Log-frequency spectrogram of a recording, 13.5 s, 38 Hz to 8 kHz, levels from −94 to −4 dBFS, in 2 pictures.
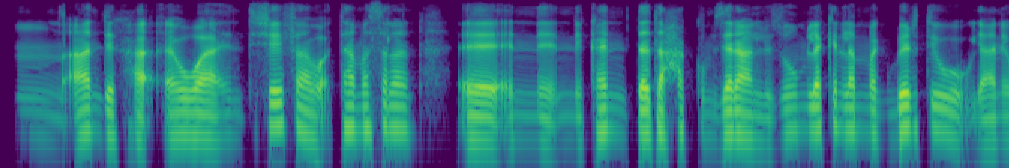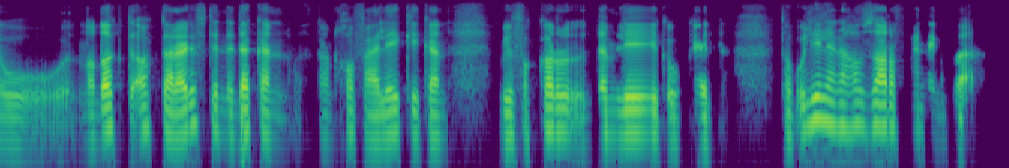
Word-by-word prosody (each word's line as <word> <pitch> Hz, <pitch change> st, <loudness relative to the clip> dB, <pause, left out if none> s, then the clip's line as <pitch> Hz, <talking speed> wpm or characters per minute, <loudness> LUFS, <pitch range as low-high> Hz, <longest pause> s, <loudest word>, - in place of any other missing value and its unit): إمم 115 Hz, -3 st, -17 dB
عندِك 125 Hz, -3 st, +2 dB
حق -, -, 0 dB
هو 115 Hz, +1 st, +3 dB
أنتِ 110 Hz, +1 st, 0 dB
شايفة 150 Hz, -5 st, +1 dB
وقتها 140 Hz, +4 st, -2 dB
مثلًا 135 Hz, 0 st, -3 dB, 0.3 s
آآ 100 Hz, -2 st, +4 dB
إن 100 Hz, -1 st, -9 dB
إن 95 Hz, +1 st, -6 dB
كان 125 Hz, +5 st, -2 dB
ده 120 Hz, -, +8 dB
تحكُّم 115 Hz, -1 st, -2 dB
زيادة 120 Hz, +3 st, +5 dB
عن 110 Hz, -, +2 dB
اللزوم 125 Hz, +8 st, -8 dB
لكن 135 Hz, +2 st, +3 dB
لمّا 130 Hz, -2 st, 0 dB
كبرتِ 135 Hz, +5 st, +1 dB
ويعني 100 Hz, -6 st, -3 dB
و 100 Hz, -, -5 dB, 0.5 s
ونضجتِ -, -, +3 dB
أكتر -, -, +2 dB
عرفتِ -, -, +3 dB
إن -, -, -4 dB
ده -, -, +5 dB
كان -, -, -2 dB, 0.2 s
كان -, -, -11 dB
خوف 120 Hz, -3 st, -6 dB
عليكِ 115 Hz, +3 st, 0 dB
كان 110 Hz, -2 st, 0 dB, 0.4 s
بيفكروا 130 Hz, +4 st, +1 dB
لقدّام 120 Hz, -1 st, -3 dB
ليكِ 120 Hz, 0 st, +3 dB
وكده 100 Hz, -, -3 dB, 0.5 s
طَب -, -, -7 dB
قولِي 170 Hz, +7 st, +2 dB
لي 165 Hz, -, +2 dB
أنا 150 Hz, -, -1 dB
عاوز 150 Hz, 0 st, -3 dB
أعرف 145 Hz, -2 st, +5 dB
مِنّك 120 Hz, -6 st, -7 dB
بقى؟ -, -, -3 dB
120 Hz, 195 wpm, -27 LUFS, 110-130 Hz, 0.5 s, ده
